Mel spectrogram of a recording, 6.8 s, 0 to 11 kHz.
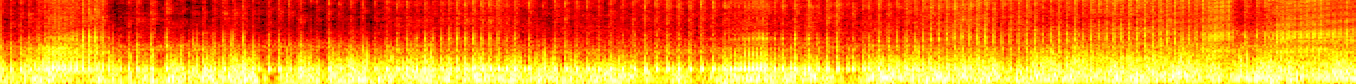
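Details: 2000 Cobra 50cc racing mini two-stroke dirt bike on a road flyby test ride after top-end teardown, carb cleaning and new throttle cable: crisp buzzy note pulling hard, holding steady revs, clean and even with no misfire; engine healthy.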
